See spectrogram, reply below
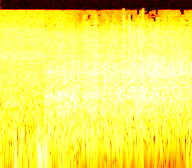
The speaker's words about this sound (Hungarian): A mai napon is a téren jelenlevő zarándokok tapssal fejezik ki köszönetüket, hálájukat Ferenc pápának.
